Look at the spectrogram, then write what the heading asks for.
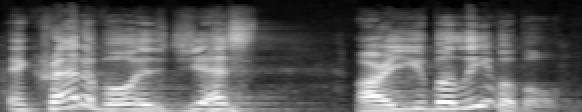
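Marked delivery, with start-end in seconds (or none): none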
